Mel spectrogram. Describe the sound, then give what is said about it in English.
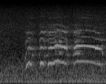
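A big golden rooster with a red crown crows loudly in a bright, harmonic call broken into a few sustained, slightly wavering segments that rise and hold before cutting off. No voices are heard. “So it's got a red crown on its head. It's a big golden cock.”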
